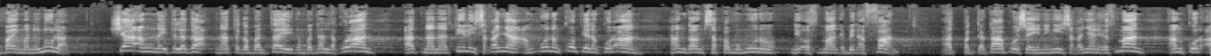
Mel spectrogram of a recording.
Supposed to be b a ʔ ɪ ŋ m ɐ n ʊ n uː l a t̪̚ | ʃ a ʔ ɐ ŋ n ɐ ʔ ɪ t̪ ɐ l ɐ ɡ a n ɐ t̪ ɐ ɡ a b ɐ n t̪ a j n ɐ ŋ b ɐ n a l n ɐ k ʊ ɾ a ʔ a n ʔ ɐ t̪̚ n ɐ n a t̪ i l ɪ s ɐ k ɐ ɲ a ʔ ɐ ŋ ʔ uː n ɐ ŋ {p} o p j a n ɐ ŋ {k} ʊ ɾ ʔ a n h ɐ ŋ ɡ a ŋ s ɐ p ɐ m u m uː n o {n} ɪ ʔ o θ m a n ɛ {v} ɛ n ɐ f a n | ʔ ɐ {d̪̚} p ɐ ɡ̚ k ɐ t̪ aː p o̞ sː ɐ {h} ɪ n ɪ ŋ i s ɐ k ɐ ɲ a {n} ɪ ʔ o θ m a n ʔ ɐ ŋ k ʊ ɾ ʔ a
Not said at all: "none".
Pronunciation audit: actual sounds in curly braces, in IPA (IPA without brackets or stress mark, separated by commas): k, k, n, b, t̪̚, h, n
